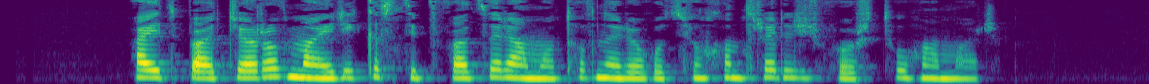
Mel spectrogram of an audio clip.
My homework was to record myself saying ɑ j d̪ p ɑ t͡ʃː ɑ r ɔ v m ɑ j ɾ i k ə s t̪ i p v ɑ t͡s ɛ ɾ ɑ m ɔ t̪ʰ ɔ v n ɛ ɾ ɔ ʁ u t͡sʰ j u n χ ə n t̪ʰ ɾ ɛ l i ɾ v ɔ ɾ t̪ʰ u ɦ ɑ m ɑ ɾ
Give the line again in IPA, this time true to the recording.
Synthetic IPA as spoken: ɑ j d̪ p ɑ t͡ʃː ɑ r ɔ v m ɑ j ɾ i k ə s t̪ i p v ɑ t͡s ɛ ɾ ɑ m ɔ t̪ʰ ɔ v n ɛ ɾ ɔ ʁ u t͡sʰ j u n χ ə n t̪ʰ ɾ ɛ l i ɾ v ɔ ɾ t̪ʰ u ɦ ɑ m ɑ ɾ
